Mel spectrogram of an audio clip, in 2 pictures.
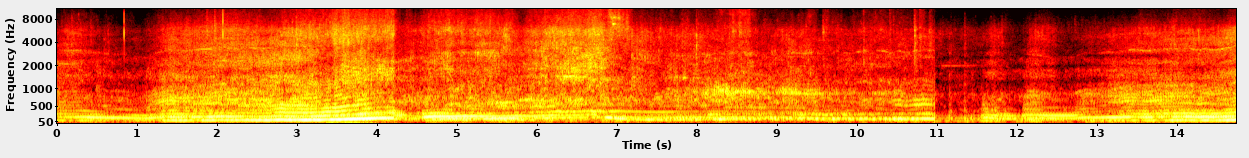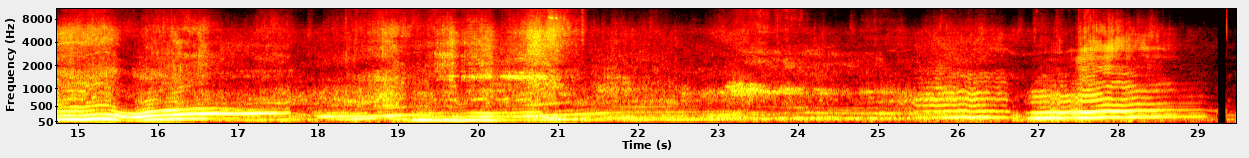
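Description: Autocross race cars of the 2000 cc class running hard on a dirt track. The engines rev up and drop off again and again as the drivers shift and lift through the bends, with tyres scrabbling on the loose surface.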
